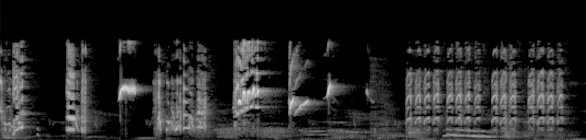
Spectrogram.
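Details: Male black-winged starling mixing harsh chatter and sharp whistles, then a rapid, regular run of about ten crisp repeated notes with a soft descending whistle underneath.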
